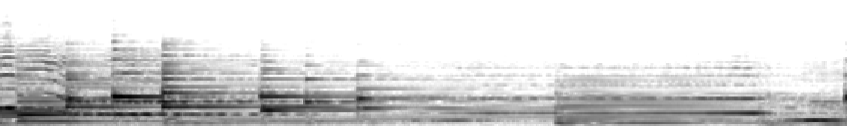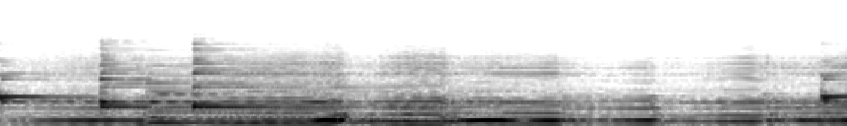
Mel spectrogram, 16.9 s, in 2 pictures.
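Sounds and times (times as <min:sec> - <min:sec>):
cello: 0:00.0 - 0:16.9
piano: 0:00.0 - 0:16.9.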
